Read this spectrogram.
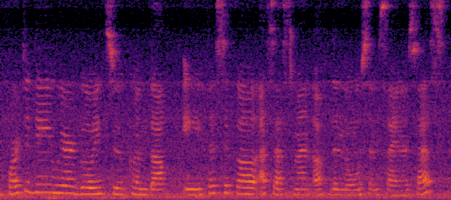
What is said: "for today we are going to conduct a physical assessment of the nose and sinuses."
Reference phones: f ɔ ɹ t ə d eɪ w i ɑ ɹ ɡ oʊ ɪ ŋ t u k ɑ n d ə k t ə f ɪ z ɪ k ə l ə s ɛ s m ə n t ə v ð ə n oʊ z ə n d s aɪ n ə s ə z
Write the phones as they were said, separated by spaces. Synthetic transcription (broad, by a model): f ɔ ɹ t ə d eɪ w i ɑ ɹ ɡ oʊ ɪ ŋ t u k ɑ n d ə k t ə f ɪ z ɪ k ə l ə s ɛ s m ə n t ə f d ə l oʊ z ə n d s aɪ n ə s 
